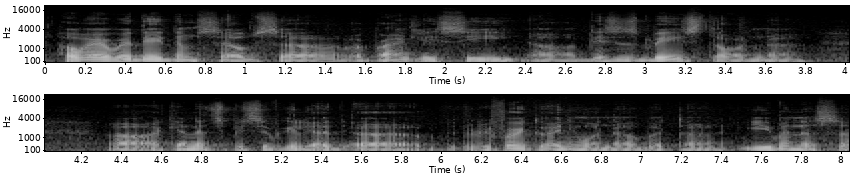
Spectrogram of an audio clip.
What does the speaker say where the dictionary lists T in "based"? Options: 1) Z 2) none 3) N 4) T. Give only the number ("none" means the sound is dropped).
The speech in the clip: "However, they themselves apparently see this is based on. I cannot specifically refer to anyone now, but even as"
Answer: 4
